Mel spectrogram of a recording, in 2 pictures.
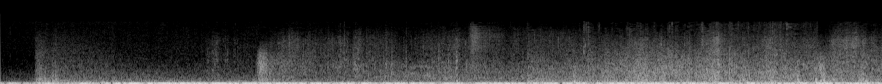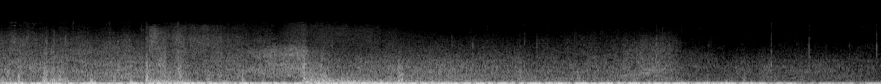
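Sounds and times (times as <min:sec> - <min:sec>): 
volcanic eruption explosions as the upper vent throws ash: 0:00.0 - 0:17.6.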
